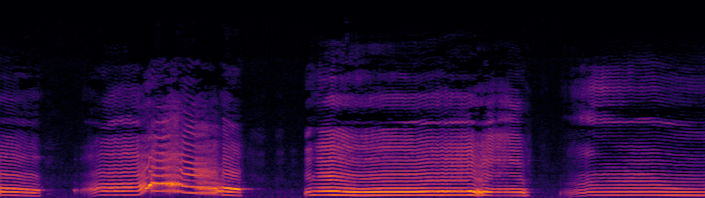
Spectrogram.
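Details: Young child, said to have fallen after climbing, crying loudly in long sustained wailing bursts separated by brief pauses for breath.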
